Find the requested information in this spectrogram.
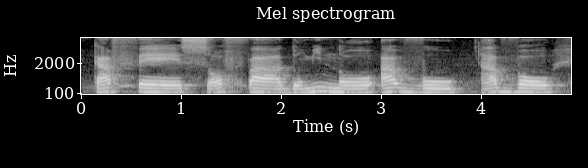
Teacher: a sílaba mais forte dessa palavra a última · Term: oxítonas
